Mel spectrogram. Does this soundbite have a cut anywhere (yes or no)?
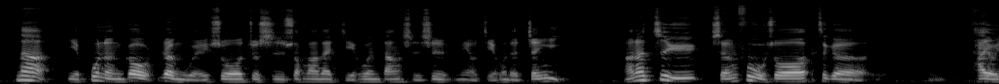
yes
